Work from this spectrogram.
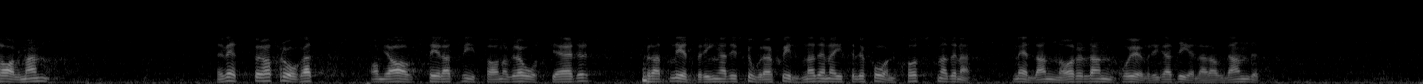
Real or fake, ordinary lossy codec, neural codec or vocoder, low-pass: fake; none; codec, 16 kHz, 4 kbps, FunCodec, trained on Chinese and English, 50 frames a second; 3.6 kHz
